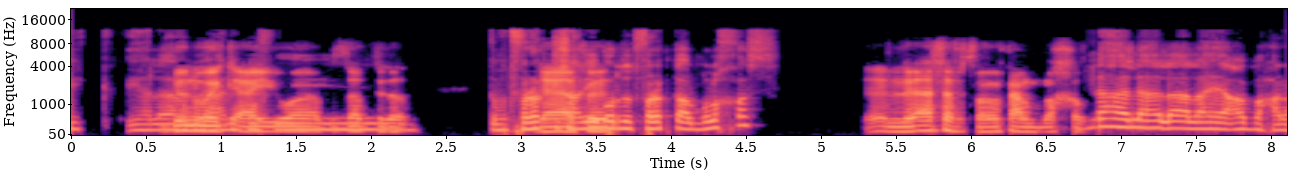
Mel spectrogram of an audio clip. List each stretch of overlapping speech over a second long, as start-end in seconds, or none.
0.6-2.3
